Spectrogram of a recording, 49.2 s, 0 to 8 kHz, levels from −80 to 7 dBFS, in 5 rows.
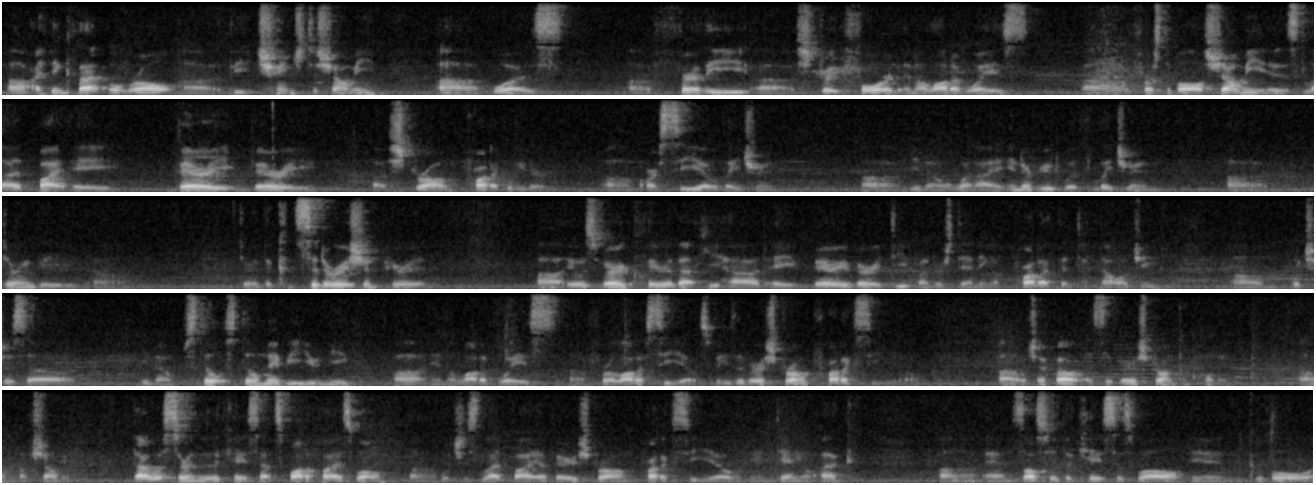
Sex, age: male, 30-49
